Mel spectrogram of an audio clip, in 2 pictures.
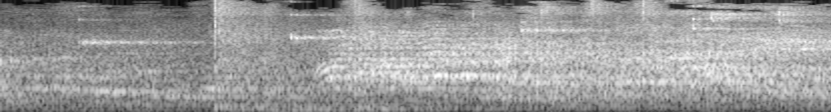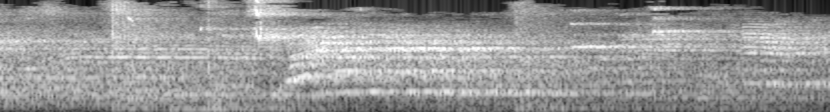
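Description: A volleyball rally in a large, echoing sports hall: the ball is struck by hands several times with sharp smacks, and players shout calls to each other.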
